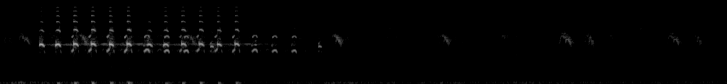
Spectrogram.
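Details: At dusk on her nest, a female osprey calls for her mate: about two seconds of loud, rapid, shrill whistled peeps, fading into scattered softer chirps with quiet pauses.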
